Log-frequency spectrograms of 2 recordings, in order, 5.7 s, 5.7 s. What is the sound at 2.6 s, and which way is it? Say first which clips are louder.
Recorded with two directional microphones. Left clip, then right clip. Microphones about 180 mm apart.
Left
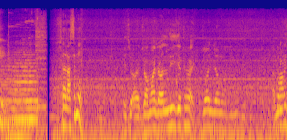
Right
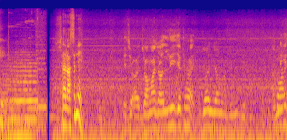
Speech: left 1 dB; 45° left (ahead or behind).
